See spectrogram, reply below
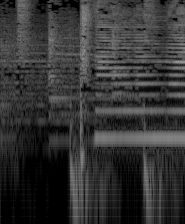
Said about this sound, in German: Ein Zug, der mitten durch die Gemüse- und Fischauslagen fährt. Warum eigentlich? Achtmal am Tag heißt es hier am Meklong-Markt Auslagen zurückfahren und Markisen einklappen. Denn dann kommt der Vorstadtzug.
